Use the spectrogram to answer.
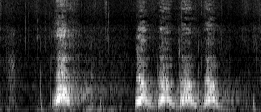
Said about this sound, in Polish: Mm, tak, psy szczekają ze wszystkich stron. Ale... Ale na szczęście wszystkie są bramki zamknięte.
